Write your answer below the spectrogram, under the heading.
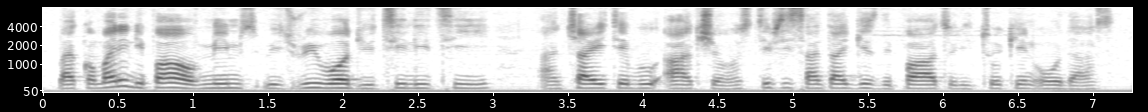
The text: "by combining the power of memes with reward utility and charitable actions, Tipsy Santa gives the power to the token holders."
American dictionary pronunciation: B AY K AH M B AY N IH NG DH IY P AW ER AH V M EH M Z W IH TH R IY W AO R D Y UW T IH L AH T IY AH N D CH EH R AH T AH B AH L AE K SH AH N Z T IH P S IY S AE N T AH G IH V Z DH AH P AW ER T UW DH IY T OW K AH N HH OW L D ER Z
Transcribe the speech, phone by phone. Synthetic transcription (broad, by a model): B AY K AH M B AY N IH NG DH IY P AW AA AH V M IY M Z W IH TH R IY W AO D Y UW T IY L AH T IY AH N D CH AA R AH T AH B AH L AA K SH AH N S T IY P S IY S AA N T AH G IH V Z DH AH P AW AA T UW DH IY T OW K AH N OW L D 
